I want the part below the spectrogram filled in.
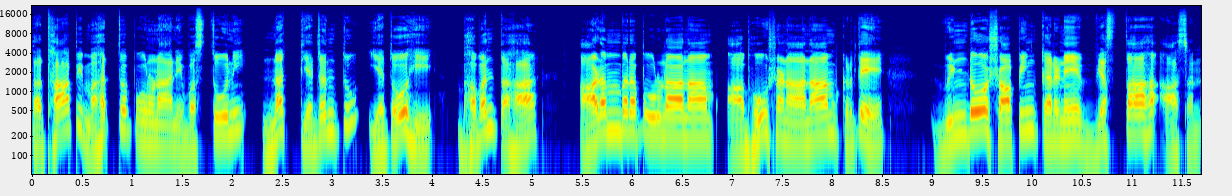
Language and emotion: Sanskrit, neutral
